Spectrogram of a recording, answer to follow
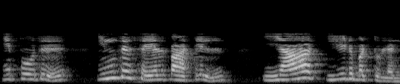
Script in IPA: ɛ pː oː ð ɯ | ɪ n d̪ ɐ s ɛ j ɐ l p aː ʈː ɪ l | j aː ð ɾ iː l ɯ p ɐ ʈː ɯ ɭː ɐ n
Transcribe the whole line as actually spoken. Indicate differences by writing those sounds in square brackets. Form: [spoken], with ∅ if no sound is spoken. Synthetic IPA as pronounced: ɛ pː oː ð ɯ | ɪ n d̪ ɐ s ɛ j ɐ l p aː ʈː ɪ l | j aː [∅] ɾ iː [ɽ] ɯ p ɐ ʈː ɯ ɭː ɐ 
